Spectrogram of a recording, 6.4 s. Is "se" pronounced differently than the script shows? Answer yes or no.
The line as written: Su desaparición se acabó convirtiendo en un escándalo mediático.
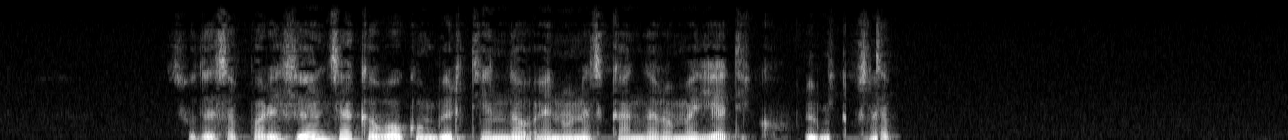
no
